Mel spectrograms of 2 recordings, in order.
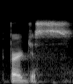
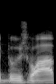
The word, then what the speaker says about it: Burgess: Burgess. Burgess with 736. I think a lot of people say bourgeois, but just looking at the pronunciation, I don't believe that that's how it's pronounced.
